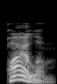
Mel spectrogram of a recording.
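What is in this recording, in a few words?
"whilom", British English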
